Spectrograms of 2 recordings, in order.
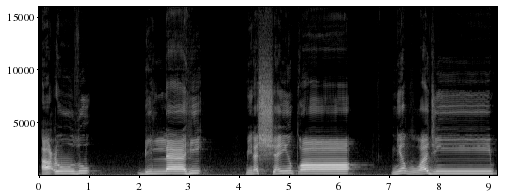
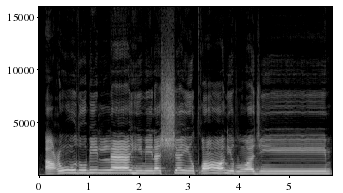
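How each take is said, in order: First: Slow chant with a pause after اعوذ and after باللہ; each part separate, الشیطان and الرجیم held long and level; recited by parts. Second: اعوذ باللہ flowing into the rest without pauses, higher chant; one slow connected chant, الرجیم held long and level; recited joined together. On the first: Teacher leading learners part by part, slow separated recitation. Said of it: "یہ ہم نے by parts پڑھ لیا". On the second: Teacher reading it whole for learners, joined-up slow recitation. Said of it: "اب ہم اس کو اکٹھا پڑھتے ہیں". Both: Shown as a demonstration.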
